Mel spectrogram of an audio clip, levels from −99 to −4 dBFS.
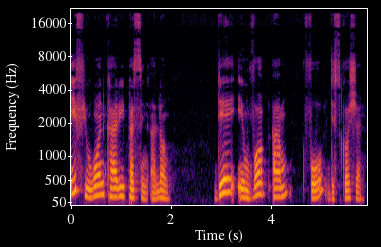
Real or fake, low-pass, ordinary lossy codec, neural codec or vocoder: fake; 19.8 kHz; MP3, 96 kbps; vocoder, 48 kHz, 128 mel bands, Vocos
